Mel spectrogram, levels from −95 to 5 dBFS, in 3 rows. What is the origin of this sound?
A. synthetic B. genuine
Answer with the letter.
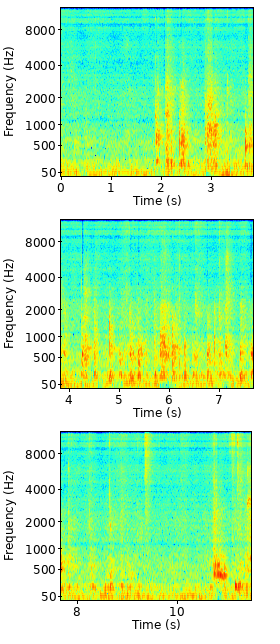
A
